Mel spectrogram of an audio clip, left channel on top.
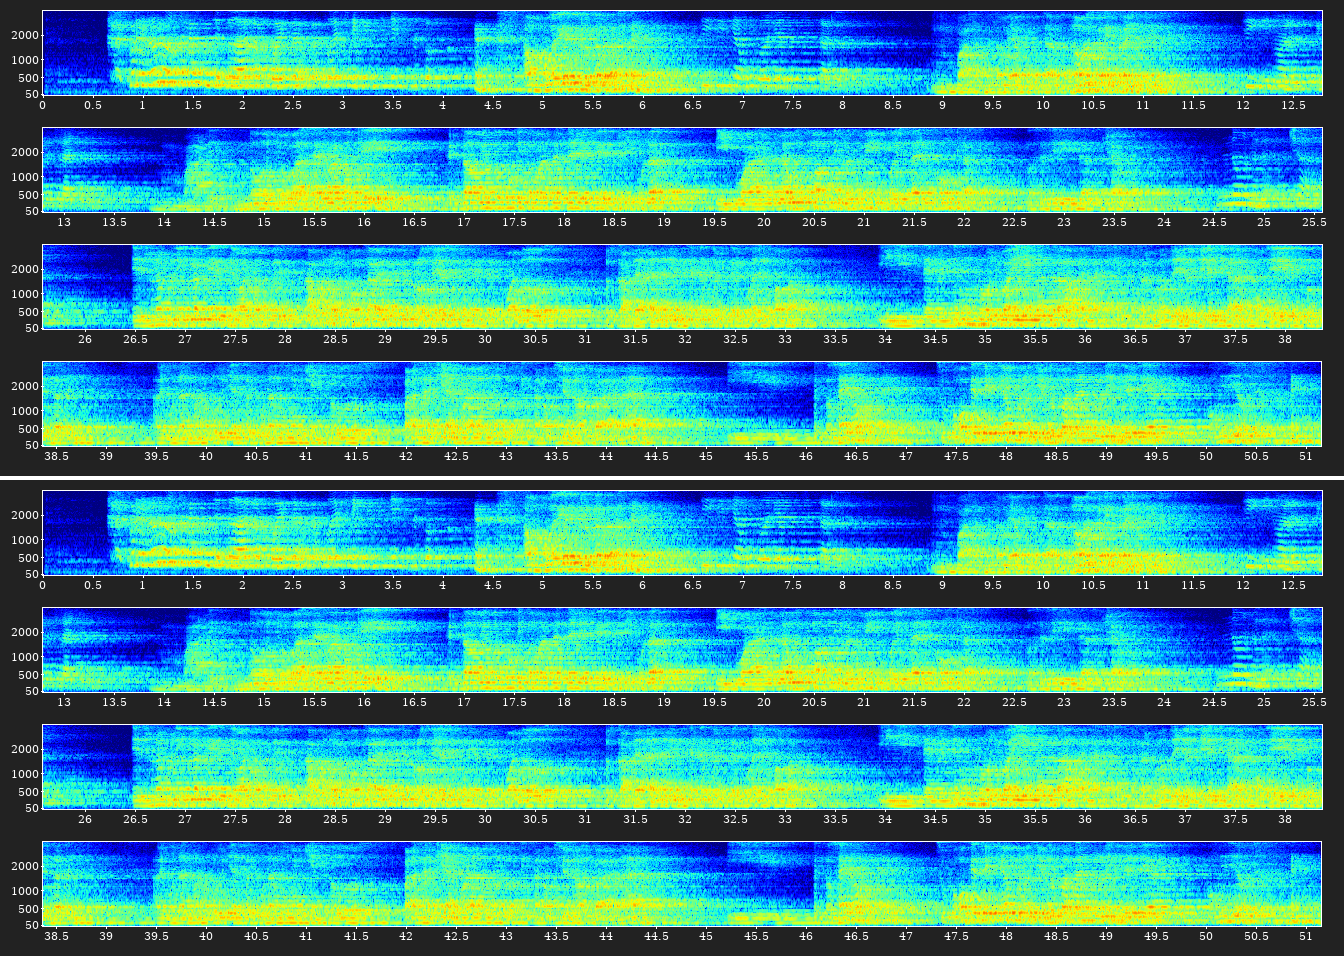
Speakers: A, on the left (about 75°); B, on the right (about 20°).
A: Pero no, no, no te la conté toda, la puedes, la, la puedes seguir viendo. <laughs>
B: <laughs> ¿Aún podría disfrutarla?
A: Sí, sí, sí, aún podrías disfrutarla.
B: <laughs> Vale, pues la voy a apuntar. No hables con extraños, ¿me dices?
A: Sí, sí, no hables con extraños.
B: Mm, Vale. No, yo hace rato que he estado viendo un poquito más de series que de películas. Igual la última película que me vi fue esta del Cónclave. No sé si la has escuchado.
A: No, no la he escuchado.
B: Es una película que se basa, pues. Ah, bueno, el Cónclave es ese proceso mediante el cual los, los cardenales de la Iglesia Católica escogen el Papa. y
A: Sí, sí.
B: le meten un rollo ahí, una trama en la que pues algunos de ellos quieren llegar al poder, entonces hacen algunas marrullas, algunos movimientos para hacer quedar mal a los otros que están opcionados para ganar. Y pues no sé, ¿no? Se- supongo que es ficción, pero si eso pasa dentro de la iglesia, oh mi Dios. <laughs>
